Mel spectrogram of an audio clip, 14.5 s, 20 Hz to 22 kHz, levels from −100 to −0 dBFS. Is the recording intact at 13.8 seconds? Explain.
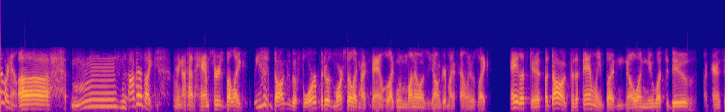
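No. From 13.72 to 13.92 s, just after "one knew what to", there are lost AMR speech frames. About 180 ms of audio is missing, scattered across 200 ms, which fits roughly nine 20 ms frames. The longest gap is 120 ms. The decoder covers each gap by reusing the last good pitch and vocal-tract settings at falling gain. The sound stretches into a smeared warble, sinks toward silence, and returns rough.

That moment also carries the AMR narrowband mobile codec, present throughout. The audio is confined to 300 Hz to 3.4 kHz, and the heavy, buzzy, synthetic coloring is consistent with a low mode near 5.9 kbps.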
